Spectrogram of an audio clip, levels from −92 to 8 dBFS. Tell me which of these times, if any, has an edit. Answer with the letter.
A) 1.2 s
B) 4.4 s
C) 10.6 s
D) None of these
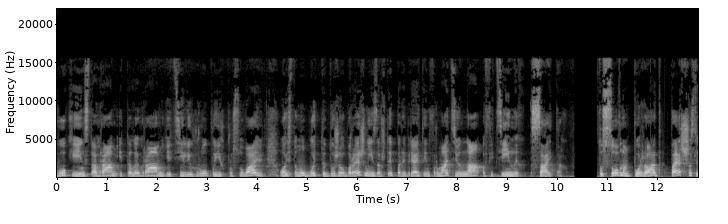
D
